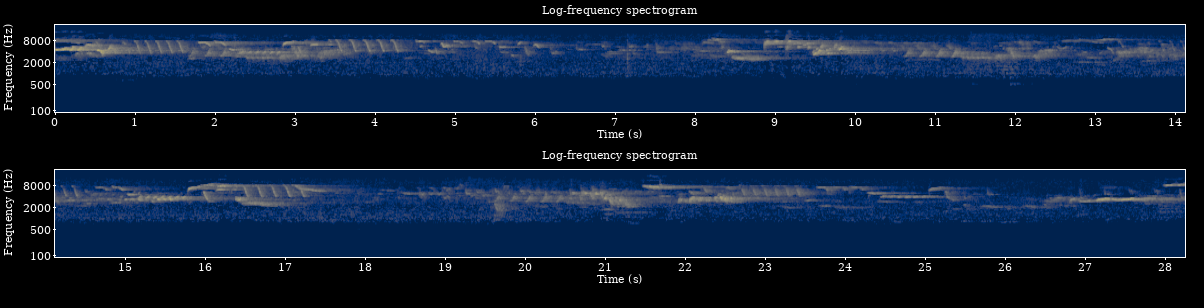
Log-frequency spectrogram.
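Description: A songbird singing phrases of rapid trills and quick high whistled notes, with a new phrase every few seconds.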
